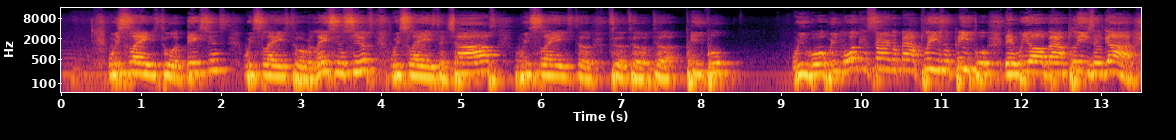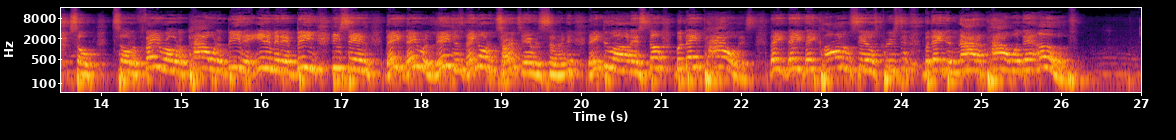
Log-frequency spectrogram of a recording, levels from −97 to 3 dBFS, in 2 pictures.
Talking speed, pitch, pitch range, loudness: 170 wpm, 190 Hz, 155-235 Hz, -15 LUFS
